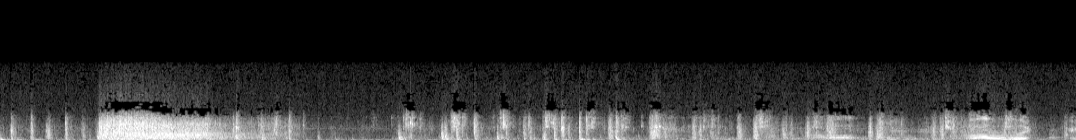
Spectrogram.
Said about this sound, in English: Stop or I'll shoot.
